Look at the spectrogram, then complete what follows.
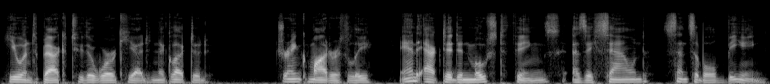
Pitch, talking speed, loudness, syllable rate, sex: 105 Hz, 165 wpm, -22 LUFS, 4.5 syllables/s, male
